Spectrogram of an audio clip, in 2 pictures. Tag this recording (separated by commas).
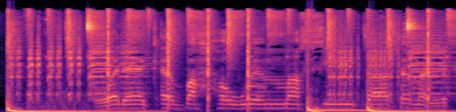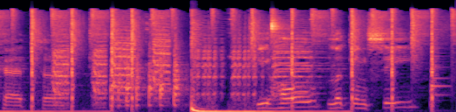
Music, Hip hop music, Speech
